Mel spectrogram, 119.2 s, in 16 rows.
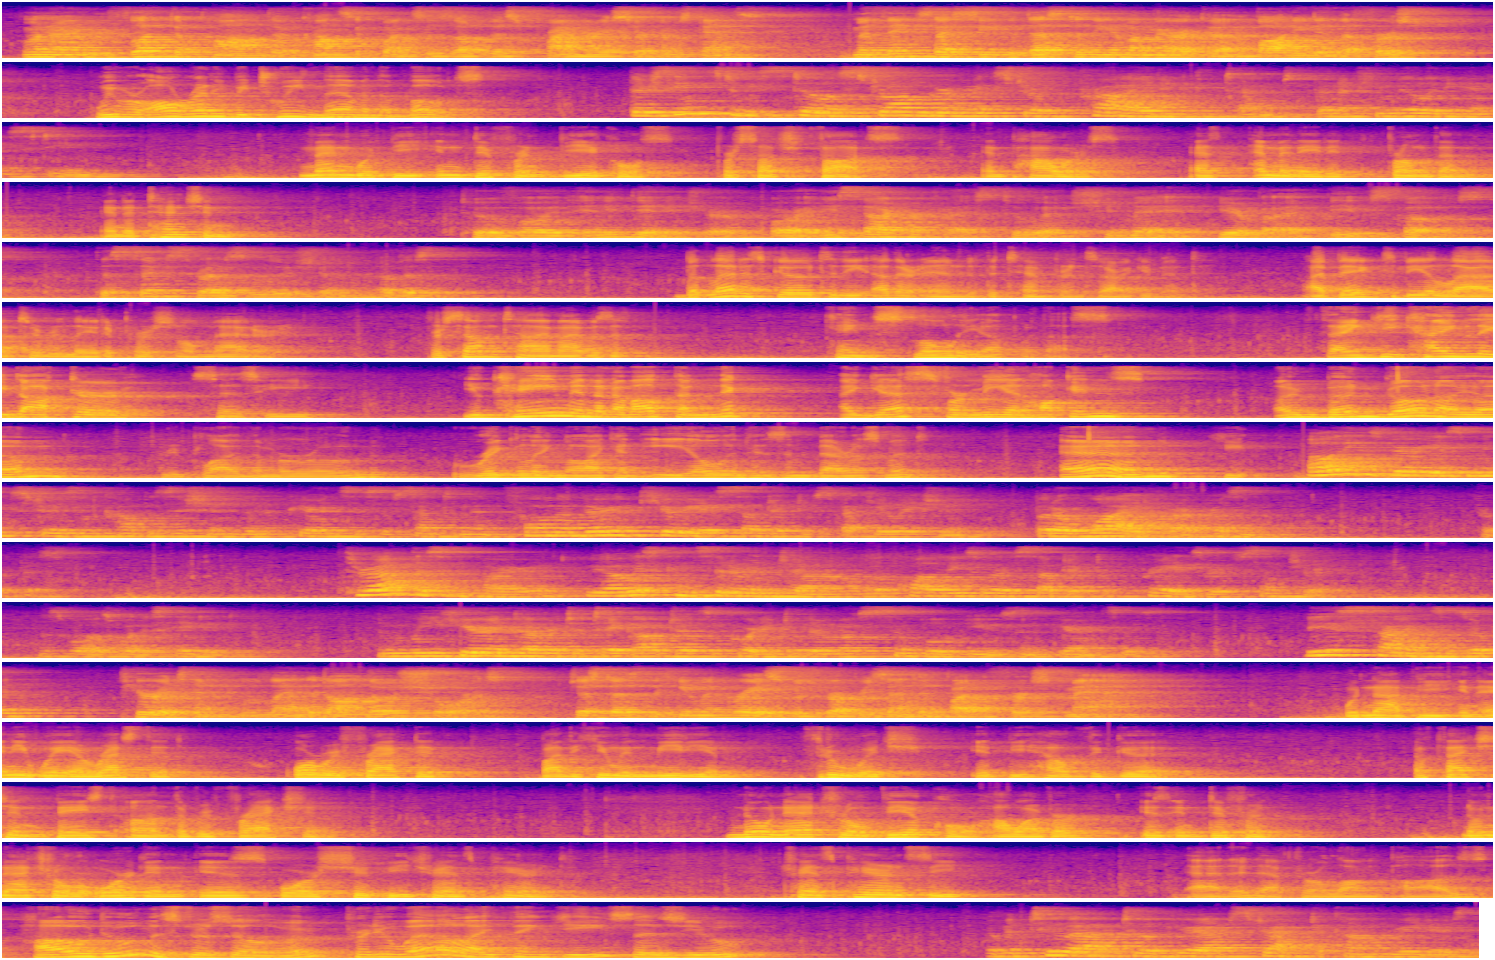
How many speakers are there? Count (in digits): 6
